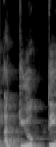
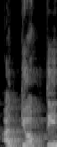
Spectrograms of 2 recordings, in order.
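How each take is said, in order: First: "अत्युक्ति" with tyu; corrected pronunciation. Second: "अत्योक्ति" with tyo; rejected pronunciation. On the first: Teacher giving the correction, "अत्युक्ति" with tyu. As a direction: say a short u in "अत्युक्ति". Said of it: "अत्युक्ति होता है". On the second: Teacher showing the error, "अत्योक्ति" with tyo. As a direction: round the o in "अत्योक्ति". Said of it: "अत्योक्ति नहीं". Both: Shown as a demonstration.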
